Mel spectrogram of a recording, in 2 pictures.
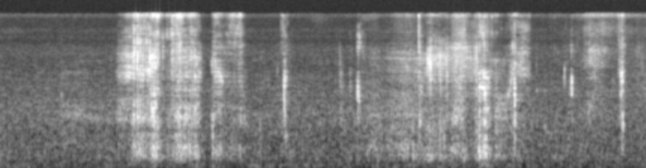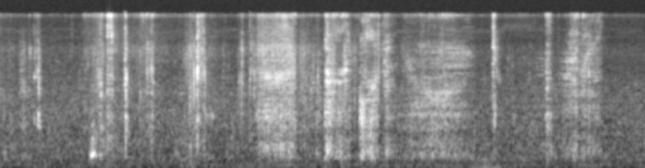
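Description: Young men chew and slurp juicy fruit up close.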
